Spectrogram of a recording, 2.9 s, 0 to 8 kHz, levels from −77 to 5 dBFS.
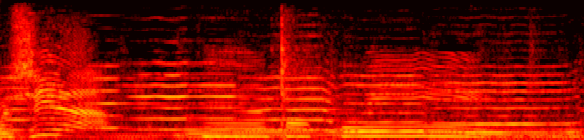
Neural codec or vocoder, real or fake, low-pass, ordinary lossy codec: none; real; none; none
